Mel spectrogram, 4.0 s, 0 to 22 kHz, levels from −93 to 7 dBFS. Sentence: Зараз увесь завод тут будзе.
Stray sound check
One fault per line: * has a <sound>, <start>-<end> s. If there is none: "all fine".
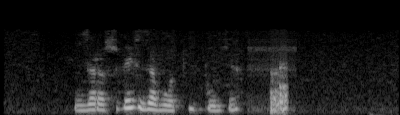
* has a laugh, 2.7-2.9 s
